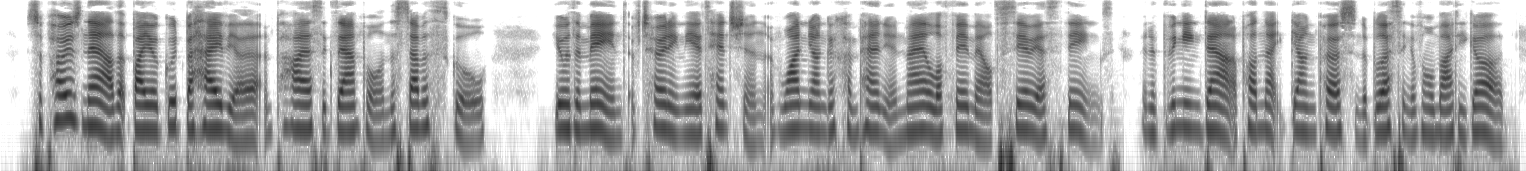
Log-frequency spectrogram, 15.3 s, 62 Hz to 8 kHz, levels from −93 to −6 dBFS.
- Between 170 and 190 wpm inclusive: Yes, average, 175 wpm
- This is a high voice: Yes, high, 195 Hz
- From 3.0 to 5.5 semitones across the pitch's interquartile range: No, narrow, 2.6 semitones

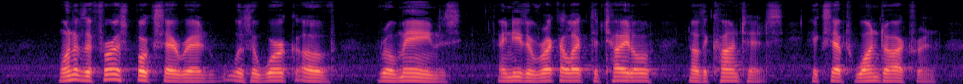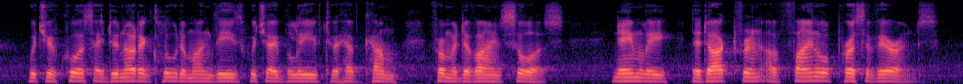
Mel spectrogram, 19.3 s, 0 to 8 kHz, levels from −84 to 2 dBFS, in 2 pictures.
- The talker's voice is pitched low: Yes, low, 125 Hz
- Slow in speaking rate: No, average, 150 wpm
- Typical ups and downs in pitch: No, narrow, 2.2 semitones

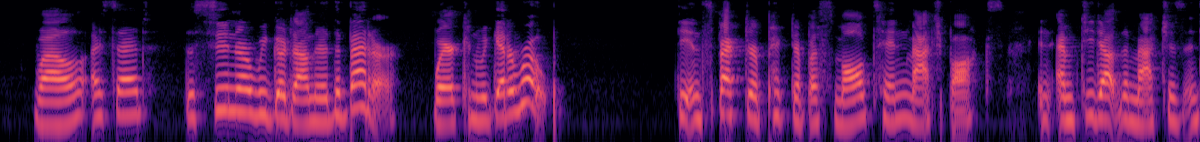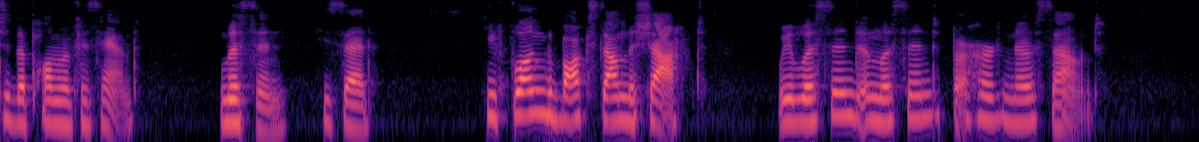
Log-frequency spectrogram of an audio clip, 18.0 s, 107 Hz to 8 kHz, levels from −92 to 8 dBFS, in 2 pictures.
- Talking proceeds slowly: No, average, 185 wpm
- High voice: Yes, high, 215 Hz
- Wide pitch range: No, average, 3.4 semitones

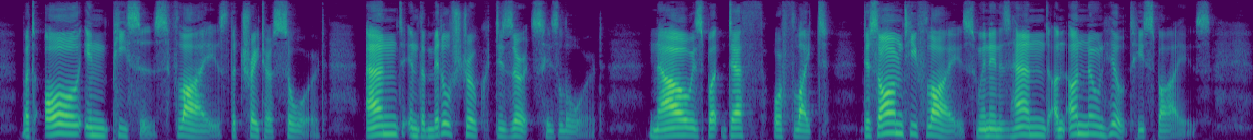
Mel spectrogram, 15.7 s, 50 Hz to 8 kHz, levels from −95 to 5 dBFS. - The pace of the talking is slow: Yes, slow, 130 wpm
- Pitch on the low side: No, medium, 155 Hz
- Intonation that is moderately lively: Yes, average, 3.7 semitones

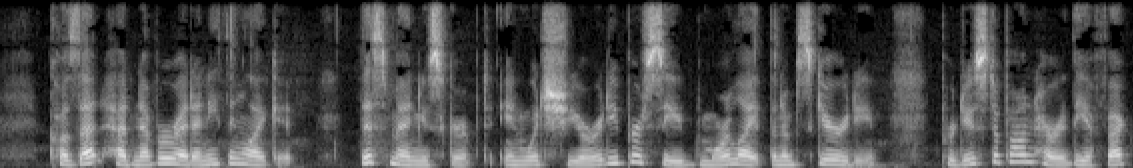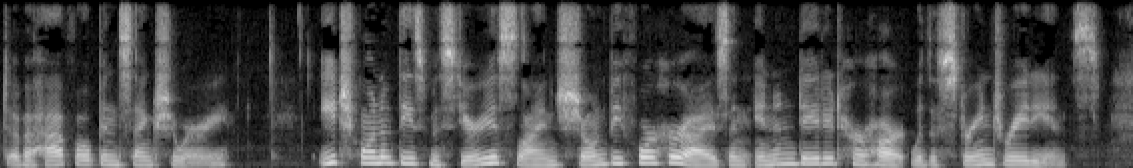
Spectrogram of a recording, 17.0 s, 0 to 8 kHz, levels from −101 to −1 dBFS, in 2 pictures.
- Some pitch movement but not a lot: Yes, average, 4.7 semitones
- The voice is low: No, high, 210 Hz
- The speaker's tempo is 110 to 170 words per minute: Yes, average, 160 wpm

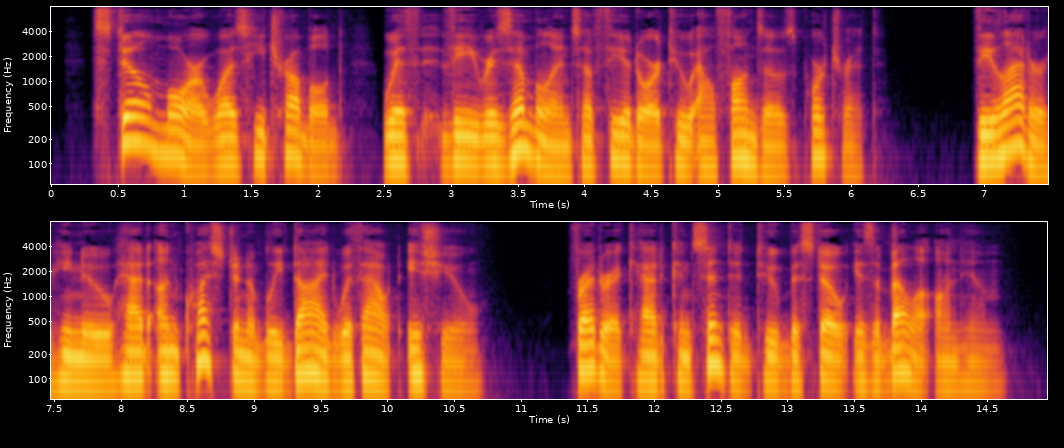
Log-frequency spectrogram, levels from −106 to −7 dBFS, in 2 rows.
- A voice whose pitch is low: Yes, very low, 95 Hz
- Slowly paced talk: Yes, slow, 120 wpm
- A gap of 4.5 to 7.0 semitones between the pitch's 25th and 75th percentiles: Yes, average, 4.8 semitones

